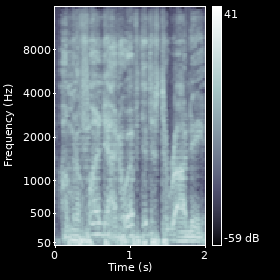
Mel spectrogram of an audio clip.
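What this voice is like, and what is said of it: Smoky, sexy male voice. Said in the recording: “He speaks with this very smoky voice ... sexy voice”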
